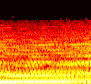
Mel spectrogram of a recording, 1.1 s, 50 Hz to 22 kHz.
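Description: A Ford Mustang GT3 and a class-leading McLaren race car power out of Arnage, the slowest corner at Le Mans during the 24 Hours, making a loud, steady, close engine roar with strong tonal harmonics.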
